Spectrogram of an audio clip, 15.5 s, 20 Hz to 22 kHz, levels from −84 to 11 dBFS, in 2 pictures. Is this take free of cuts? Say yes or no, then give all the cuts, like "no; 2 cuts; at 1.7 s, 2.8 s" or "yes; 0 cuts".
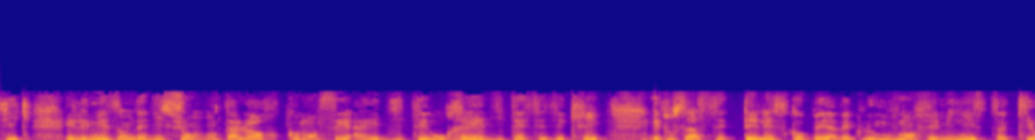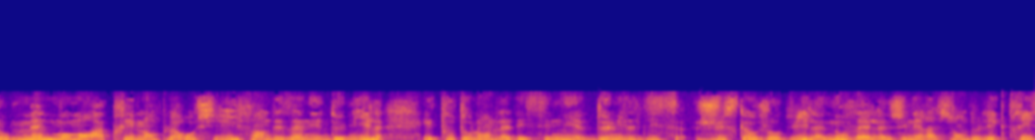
yes; 0 cuts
